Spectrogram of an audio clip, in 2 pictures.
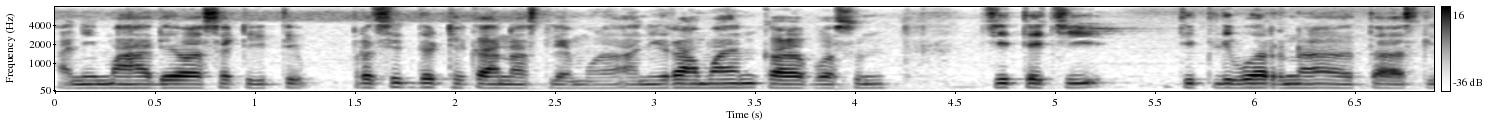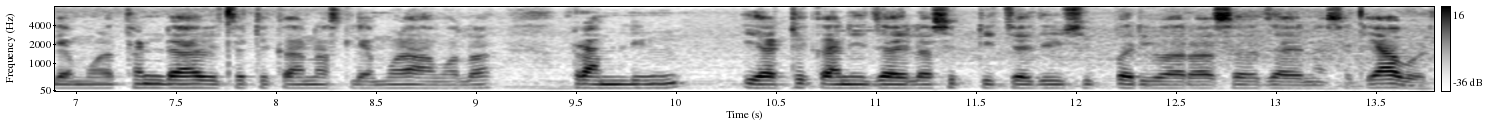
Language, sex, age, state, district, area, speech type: Marathi, male, 45-60, Maharashtra, Osmanabad, rural, spontaneous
